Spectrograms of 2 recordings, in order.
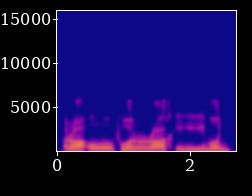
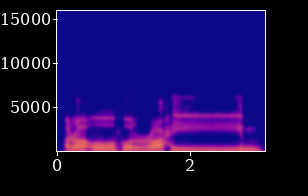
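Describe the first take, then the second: First: It continues with an added ending, unrestricted. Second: It stops on the final m with no ending. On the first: The reciter continues without pausing. "kalau kita sambung je tu" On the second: The reciter pauses at the end of the verse. "kalau kita berhentikan"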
